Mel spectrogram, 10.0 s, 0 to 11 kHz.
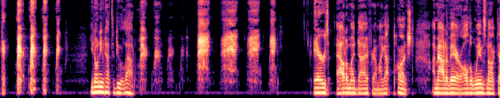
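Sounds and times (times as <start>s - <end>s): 
speech: 0.0s - 0.2s, 1.8s - 3.0s, 6.3s - 10.0s
human voice imitating a hen mallard duck quacking: 0.0s - 1.4s, 2.7s - 5.6s.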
